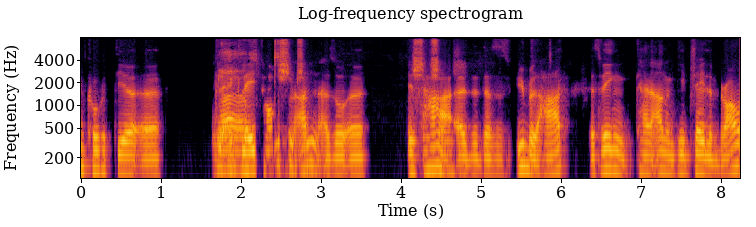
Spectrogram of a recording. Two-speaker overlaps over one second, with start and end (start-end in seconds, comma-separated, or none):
1.7-3.0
